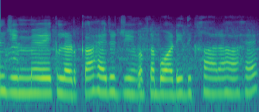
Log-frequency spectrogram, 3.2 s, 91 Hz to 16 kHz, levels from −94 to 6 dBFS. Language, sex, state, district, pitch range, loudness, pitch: Hindi, female, Assam, Sonitpur, 215-225 Hz, -15 LUFS, 220 Hz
